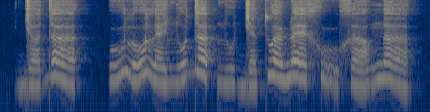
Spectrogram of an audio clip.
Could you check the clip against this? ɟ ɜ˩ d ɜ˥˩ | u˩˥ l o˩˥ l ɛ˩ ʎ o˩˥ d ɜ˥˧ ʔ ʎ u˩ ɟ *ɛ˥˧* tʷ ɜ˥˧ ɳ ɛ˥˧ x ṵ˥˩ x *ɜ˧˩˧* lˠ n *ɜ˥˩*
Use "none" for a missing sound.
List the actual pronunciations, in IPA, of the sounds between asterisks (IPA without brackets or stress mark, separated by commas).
ɛ˩, ɜ˧˩˧, ɜ˥˩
